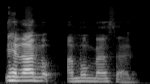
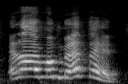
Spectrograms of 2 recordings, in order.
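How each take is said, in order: First: Said in the usual way. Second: Very high, loud mock-crazed squeal; mock manic addict. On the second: Mocking the accusation of being an addict, manic squeal. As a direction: squeal it like a hammed-up maniac. Mock meth head outburst.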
